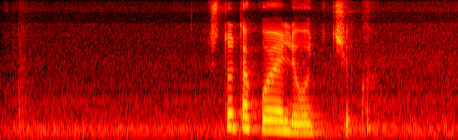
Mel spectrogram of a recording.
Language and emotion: Russian, neutral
